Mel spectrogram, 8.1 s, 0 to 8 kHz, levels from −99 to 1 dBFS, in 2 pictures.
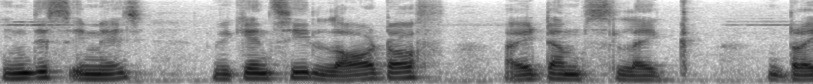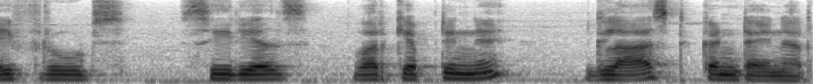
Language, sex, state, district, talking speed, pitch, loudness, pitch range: English, male, Karnataka, Bangalore, 140 wpm, 120 Hz, -15 LUFS, 115-130 Hz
